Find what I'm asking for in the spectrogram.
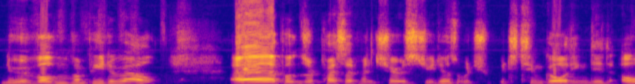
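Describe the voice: The clip is plain reading aloud. Words are read out with nothing more to it.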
